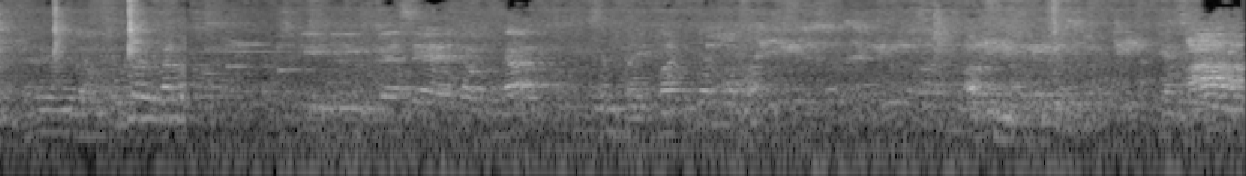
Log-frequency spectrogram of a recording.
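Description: Several men talk at once nearby, in a large echoing hall.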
